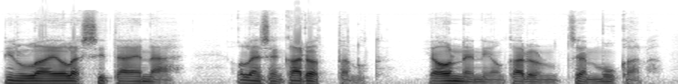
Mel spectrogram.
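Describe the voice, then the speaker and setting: Brief: male reader doing an impassioned old general, deep voice, louder than the narration. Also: fairly even intonation, no echo, clean studio sound. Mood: fervent. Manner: grave and impassioned. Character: aging proud male general, father. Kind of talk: audiobook character reading.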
